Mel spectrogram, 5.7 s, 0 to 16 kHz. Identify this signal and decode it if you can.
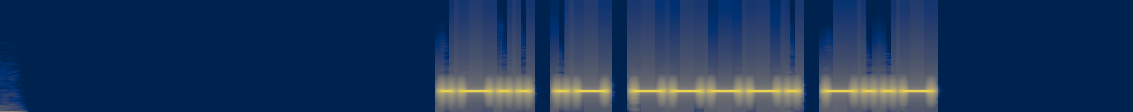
Morse code, heard as a keyed tone, about 25 wpm, 700 Hz. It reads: LA9X
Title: DXCC-100 Call Signs - 4 Characters - Repeated 2x - 25wpm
